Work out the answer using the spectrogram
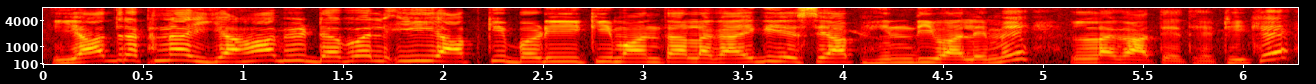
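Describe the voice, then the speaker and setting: A man's voice: high voice, moderate pace, fairly bright tone, no echo. Patient man spelling words for students. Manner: patient, spells words letter by letter then explains; addresses students directly, corrects own slips. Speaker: English teacher. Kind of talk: online spelling lesson.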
